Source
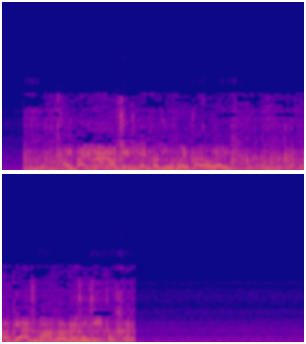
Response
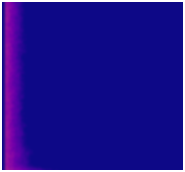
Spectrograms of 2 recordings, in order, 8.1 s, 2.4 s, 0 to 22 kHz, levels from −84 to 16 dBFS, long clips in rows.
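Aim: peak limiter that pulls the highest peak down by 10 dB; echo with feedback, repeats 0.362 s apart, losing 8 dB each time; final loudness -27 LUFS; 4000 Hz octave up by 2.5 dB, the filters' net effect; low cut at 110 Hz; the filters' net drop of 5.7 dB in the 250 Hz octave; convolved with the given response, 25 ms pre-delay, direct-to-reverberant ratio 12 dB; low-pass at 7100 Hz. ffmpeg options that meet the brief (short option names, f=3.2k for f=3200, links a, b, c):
-filter_complex "[0:a]highpass=110,lowpass=7.1k,equalizer=f=250:t=o:g=-7,equalizer=f=4k:t=o:g=4,alimiter=limit=-23dB:level=0:latency=1,aecho=1:1:362|724|1086|1448|1810:0.398|0.159|0.0637|0.0255|0.0102,asplit=2[a][b];[1:a]atrim=start_sample=2205,adelay=25[c];[b][c]afir=irnorm=-1:irlink=0,volume=-13.5dB[d];[a][d]amix=inputs=2:normalize=0,volume=5dB"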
